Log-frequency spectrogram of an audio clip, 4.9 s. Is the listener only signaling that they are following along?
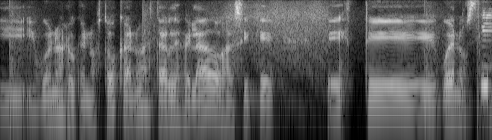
No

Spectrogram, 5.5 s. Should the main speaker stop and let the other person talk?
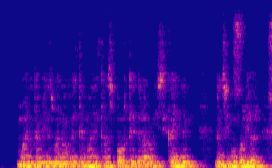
Yes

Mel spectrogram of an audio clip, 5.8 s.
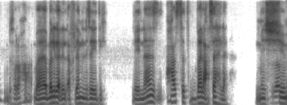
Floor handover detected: No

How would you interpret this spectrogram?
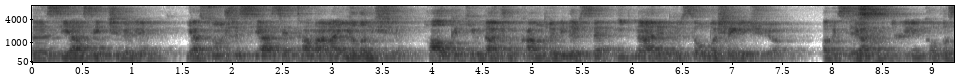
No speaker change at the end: Yes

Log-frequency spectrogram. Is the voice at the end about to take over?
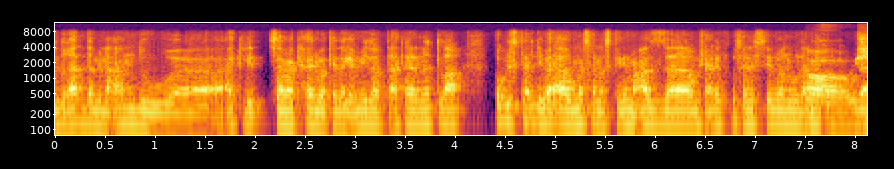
Yes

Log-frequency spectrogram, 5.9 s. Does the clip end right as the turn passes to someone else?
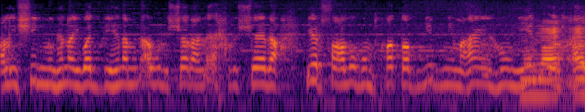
Yes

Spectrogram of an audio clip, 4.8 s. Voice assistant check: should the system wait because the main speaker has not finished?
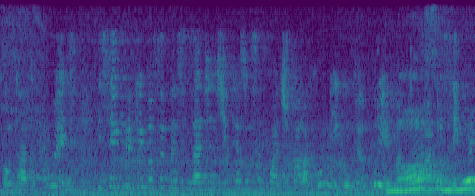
No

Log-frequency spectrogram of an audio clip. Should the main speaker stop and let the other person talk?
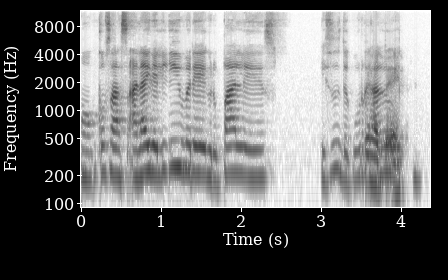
Yes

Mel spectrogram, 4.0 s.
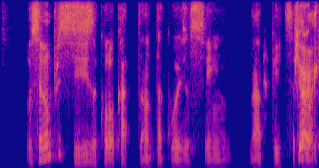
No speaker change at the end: No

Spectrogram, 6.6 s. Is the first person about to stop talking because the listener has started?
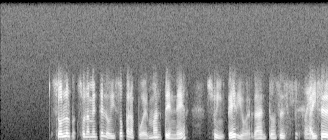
No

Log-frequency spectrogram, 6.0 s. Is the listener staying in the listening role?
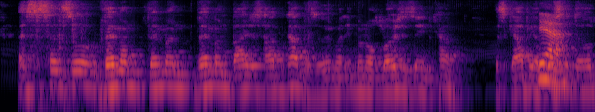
Yes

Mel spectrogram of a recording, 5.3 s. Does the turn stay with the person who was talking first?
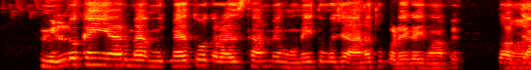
No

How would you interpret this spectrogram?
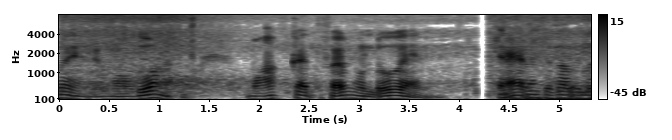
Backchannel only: No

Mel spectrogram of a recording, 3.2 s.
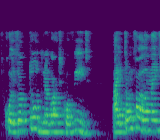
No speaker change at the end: Yes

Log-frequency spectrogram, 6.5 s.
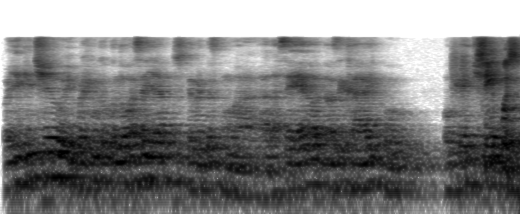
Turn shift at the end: Yes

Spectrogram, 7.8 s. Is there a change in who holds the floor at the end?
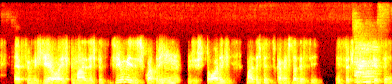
No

